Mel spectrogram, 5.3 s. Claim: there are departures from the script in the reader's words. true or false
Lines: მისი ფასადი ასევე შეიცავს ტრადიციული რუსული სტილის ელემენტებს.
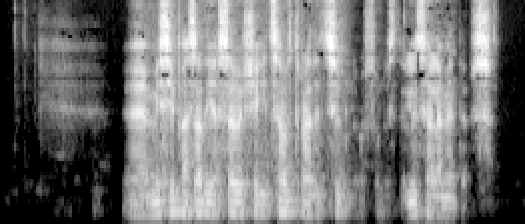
false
